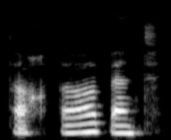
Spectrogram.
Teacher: Söz deməli kar samitlə başlayıb, kar samitlə bitir. T, karla başlayıb, karla bitir.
